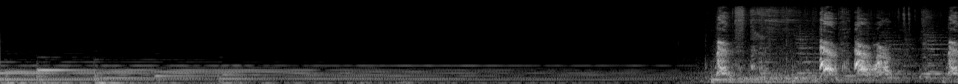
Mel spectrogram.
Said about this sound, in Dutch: Het kleine beest blaft zijn stembanden er bijna uit.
